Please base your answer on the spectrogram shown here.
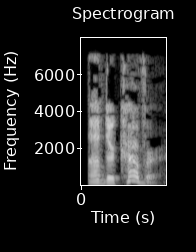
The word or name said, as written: undercover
